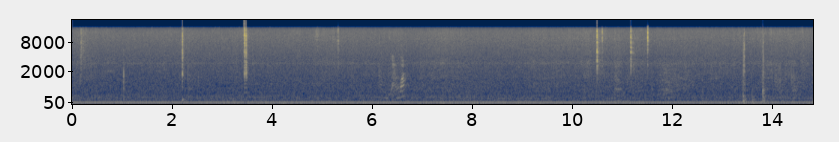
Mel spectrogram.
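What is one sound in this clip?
A spoon clinks against plates.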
